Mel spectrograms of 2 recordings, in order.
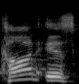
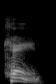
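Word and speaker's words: כן: That Khan is the Lashawan Kodash pronunciation for Kaf Nun, which means yes. I pronounce it Cain. You hear me say Cain.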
